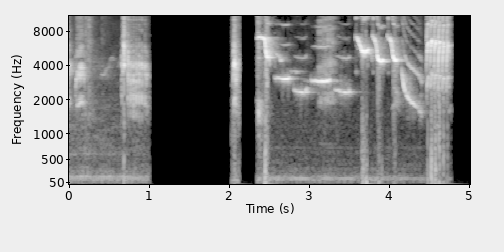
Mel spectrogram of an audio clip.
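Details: Male brown-chested jungle flycatcher from Bali, a lively rolling song used as a lure to set other birds singing. Short scattered bursts, then a phrase of whistled slurs and clear falling whistles, ending in a harsh burst, with faint low hum.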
